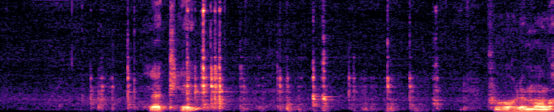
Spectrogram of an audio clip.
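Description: Small metal parts click and rattle as they are handled.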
